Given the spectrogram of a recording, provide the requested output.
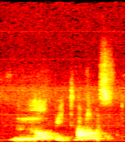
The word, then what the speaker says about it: L'Hopital: L'Hopital's, H is silent.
